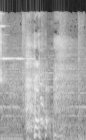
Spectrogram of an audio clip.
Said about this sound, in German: Und deshalb jetzt nochmal von mir Fahrradfahrende Grüße, das steht ja hier schon. Warte, ich klingel noch einmal.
